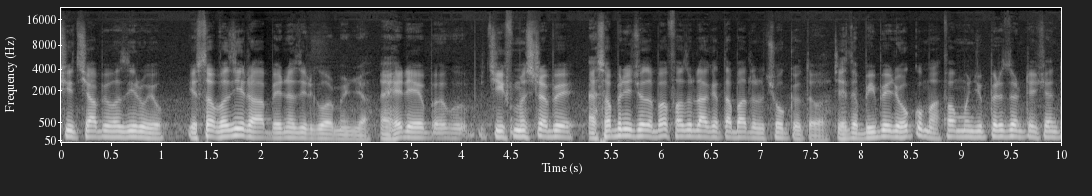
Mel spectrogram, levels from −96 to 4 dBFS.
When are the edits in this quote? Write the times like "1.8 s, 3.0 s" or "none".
8.8 s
